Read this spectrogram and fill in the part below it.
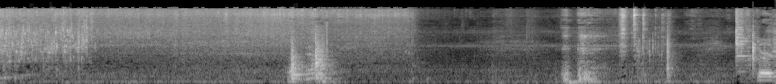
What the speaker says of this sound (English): Stir it again just to make sure nothing's stuck to the bottoms.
